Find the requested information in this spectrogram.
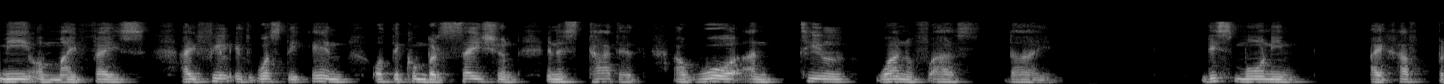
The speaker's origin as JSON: {"language": "English", "town": "Santiago", "region": "Santiago Metropolitan Region", "country": "Chile", "tie": "born or raised there", "moved": "yes", "said": "I grew up in Santiago, the capital of Chile."}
